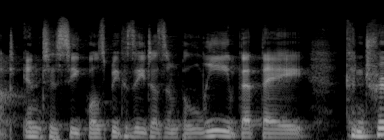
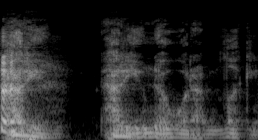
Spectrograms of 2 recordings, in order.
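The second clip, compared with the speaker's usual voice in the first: put-on rough, low-pitched voice; 4 dB louder than usual. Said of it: "Yeah, it's like that".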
